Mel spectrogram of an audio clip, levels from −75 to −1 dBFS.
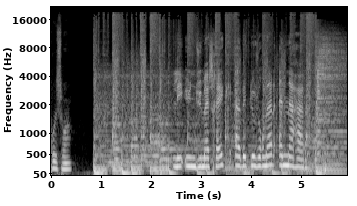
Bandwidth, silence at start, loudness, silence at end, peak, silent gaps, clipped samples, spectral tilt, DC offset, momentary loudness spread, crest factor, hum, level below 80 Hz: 19.5 kHz; 0 s; -16 LUFS; 0 s; -4 dBFS; none; under 0.1%; -5 dB/octave; under 0.1%; 6 LU; 12 dB; none; -26 dBFS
